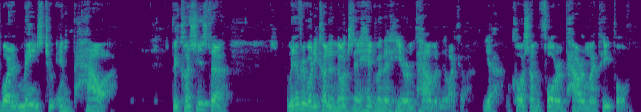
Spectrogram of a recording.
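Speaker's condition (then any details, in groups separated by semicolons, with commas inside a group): Cleft lip and palate; time with an orthodontist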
